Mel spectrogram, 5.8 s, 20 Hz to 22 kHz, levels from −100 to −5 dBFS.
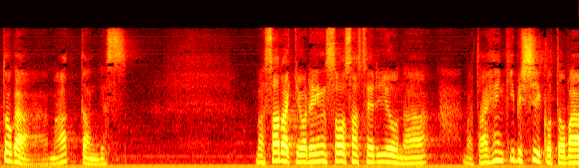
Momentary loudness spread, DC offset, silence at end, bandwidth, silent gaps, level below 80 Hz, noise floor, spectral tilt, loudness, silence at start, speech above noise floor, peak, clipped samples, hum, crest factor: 17 LU; under 0.1%; 0 s; 11.5 kHz; none; -42 dBFS; -41 dBFS; -4.5 dB/octave; -22 LUFS; 0 s; 20 dB; -2 dBFS; under 0.1%; none; 20 dB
